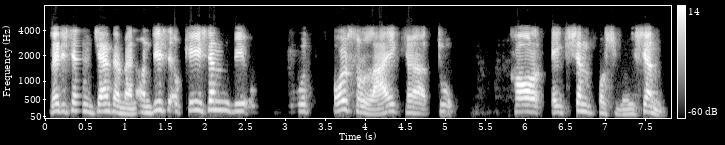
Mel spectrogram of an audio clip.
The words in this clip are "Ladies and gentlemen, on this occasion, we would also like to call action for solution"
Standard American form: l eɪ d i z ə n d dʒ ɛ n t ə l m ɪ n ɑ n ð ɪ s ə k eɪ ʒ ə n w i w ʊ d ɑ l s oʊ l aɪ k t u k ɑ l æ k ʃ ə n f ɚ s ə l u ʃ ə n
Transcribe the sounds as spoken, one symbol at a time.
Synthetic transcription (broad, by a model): l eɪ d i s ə n dʒ ɛ n t ə l m ɪ n ɑ n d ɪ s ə k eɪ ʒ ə n w i w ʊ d ɑ l s oʊ l aɪ k t u k ɑ l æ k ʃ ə n p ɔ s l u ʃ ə n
